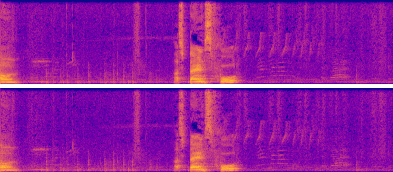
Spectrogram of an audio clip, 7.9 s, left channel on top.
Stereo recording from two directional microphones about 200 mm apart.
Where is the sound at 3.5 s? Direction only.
55° left (ahead or behind).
